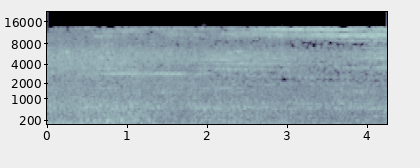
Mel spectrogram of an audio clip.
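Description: CSX freight train of autorack cars rolling past at close range, a steady rumble of steel wheels on the rails.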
